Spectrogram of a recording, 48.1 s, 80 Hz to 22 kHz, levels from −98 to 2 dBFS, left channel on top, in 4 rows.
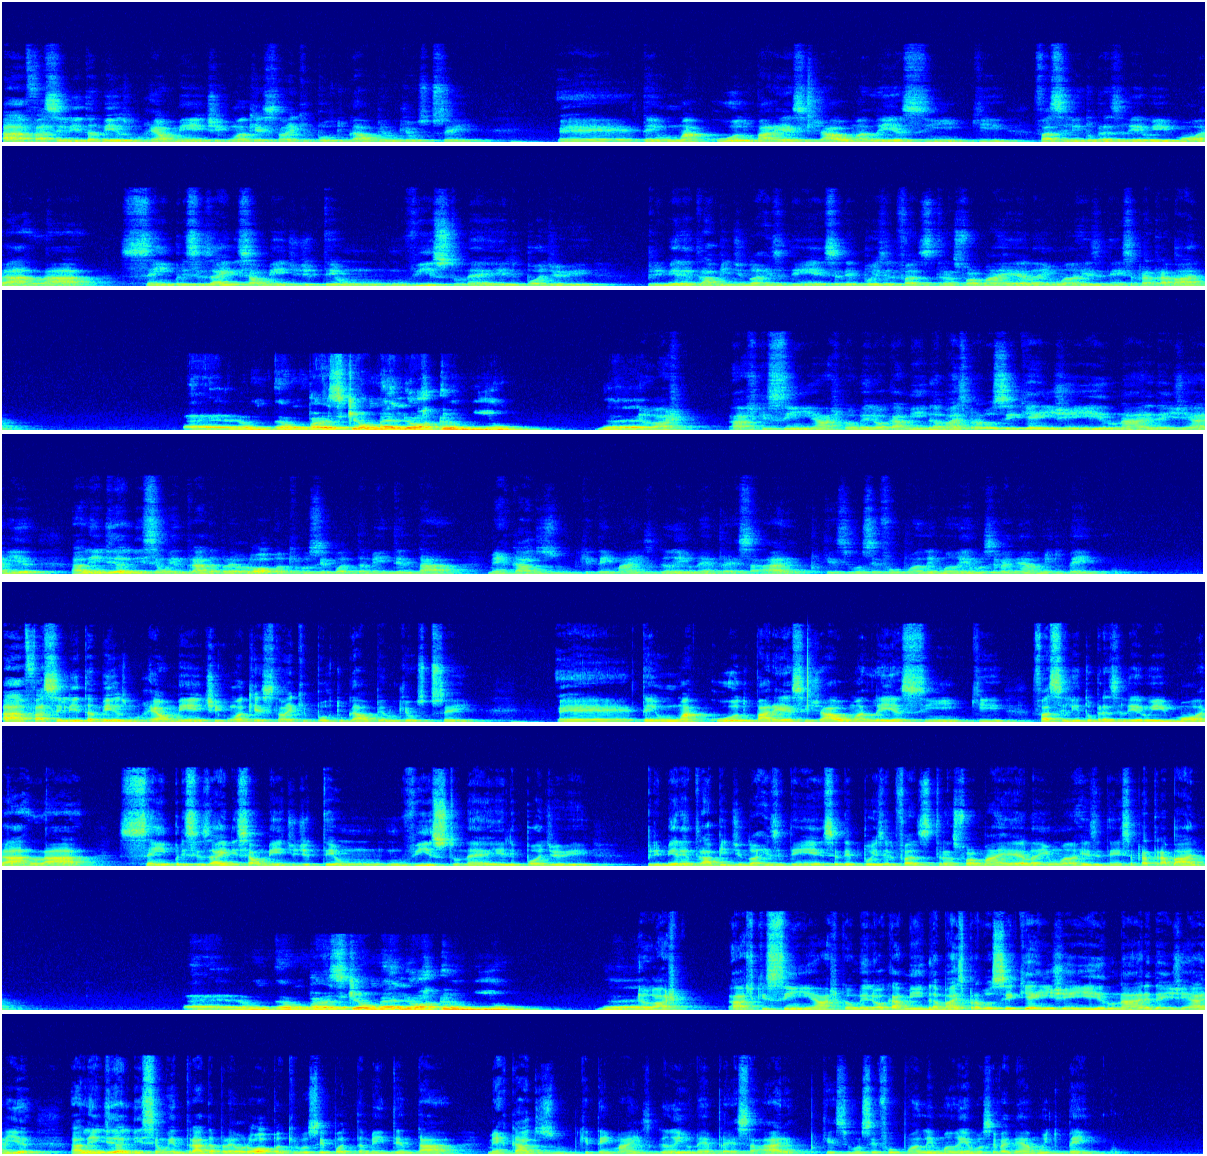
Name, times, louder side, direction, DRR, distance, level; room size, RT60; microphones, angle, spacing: voice 1, 0.0-4.7 5.6-10.0 10.3-12.9 13.2-17.9 18.5-24.1 30.4-30.8 31.3-36.5 36.8-40.6 40.9-44.0 44.3-47.2, right 3 dB, 85° right, 5 dB, 0.4 m, -37 dB
voice 2, 25.9-29.2 30.0-30.6, left 1 dB, 70° left, 0 dB, 0.6 m, -27 dB
2.9 x 2.2 x 3.1 m, 0.81 s
head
